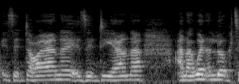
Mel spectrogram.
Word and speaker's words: Diana: found out afterwards that it's actually deanna um rather than diana um so i do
